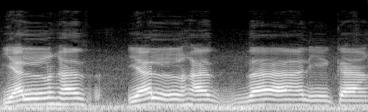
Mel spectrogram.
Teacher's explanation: Yalhath dzalika ya, ada dalam surat nah yang barusan yaitu yalhadz dzalika ya, tha-nya dimasukkan ke dalam za ya, jadi tidak dibaca lagi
